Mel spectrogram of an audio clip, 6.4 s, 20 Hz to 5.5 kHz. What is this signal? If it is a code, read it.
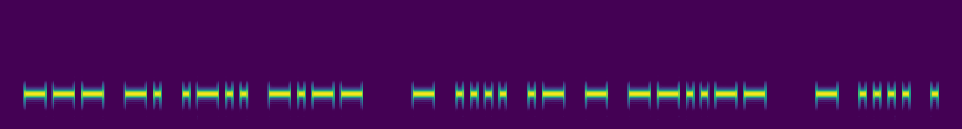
Morse code, heard as a keyed tone, about 25 wpm, 600 Hz. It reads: ONLY THAT, THE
